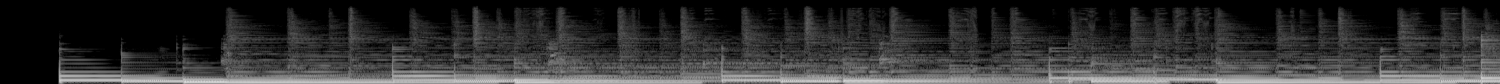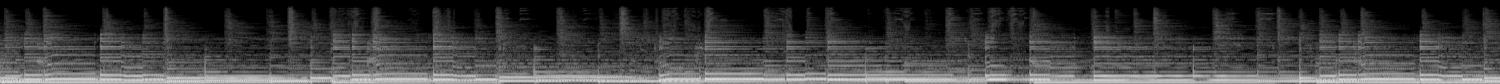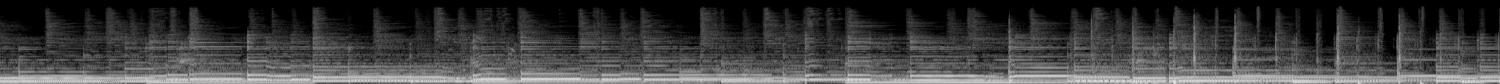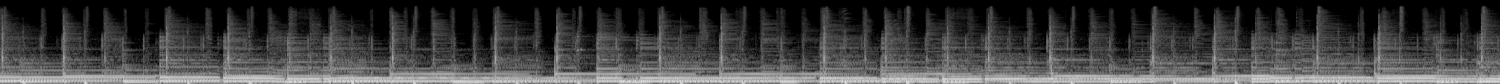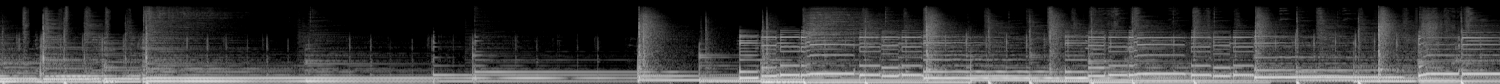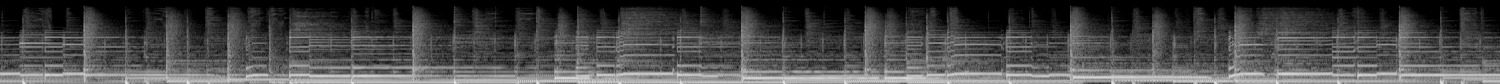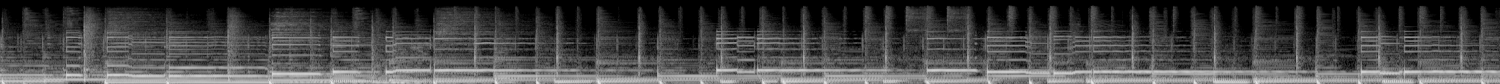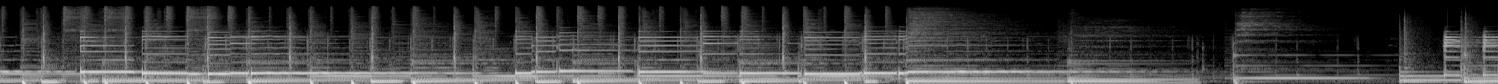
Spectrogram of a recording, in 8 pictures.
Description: Гитара поёт!
По характеру же звук ближе к хамбакеру, что и привело меня в замешательство при первом знакомстве со звуком Godin Triumph.
Godin Triumph Sparkle BlueГитара обладает прекрасным сустейном.
1. Godin Triumph Sparkle Blue demo song 5,46 Мб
